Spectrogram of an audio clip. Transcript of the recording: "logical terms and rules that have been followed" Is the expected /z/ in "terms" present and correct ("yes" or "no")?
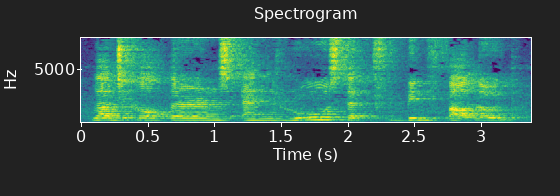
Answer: no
